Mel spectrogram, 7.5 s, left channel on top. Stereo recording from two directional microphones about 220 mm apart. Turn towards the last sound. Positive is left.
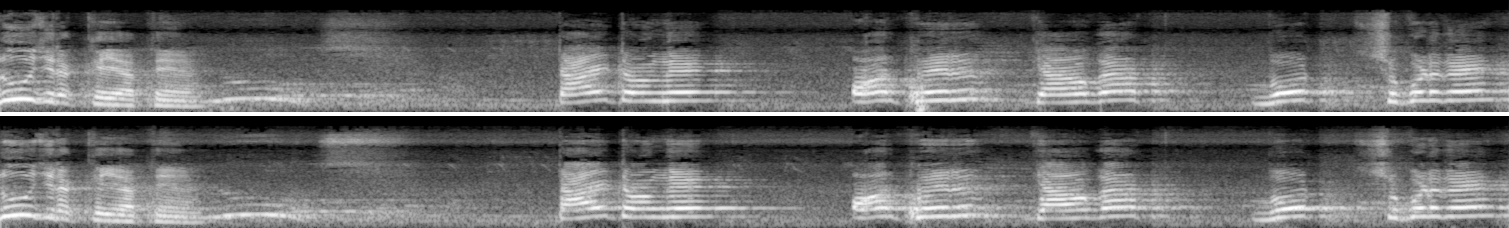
turn(degrees=25)  # may be behind; listen again after turning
